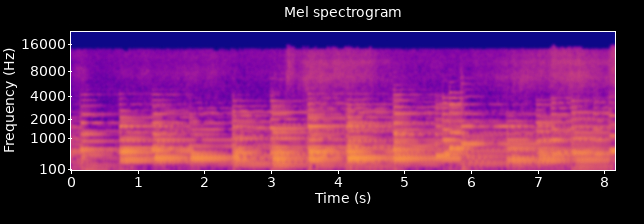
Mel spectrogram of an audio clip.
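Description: A piano being played: a slow, even line of struck notes and chords, a new one about every half second to second, each ringing and fading before the next.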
